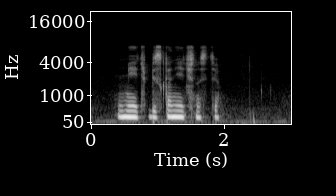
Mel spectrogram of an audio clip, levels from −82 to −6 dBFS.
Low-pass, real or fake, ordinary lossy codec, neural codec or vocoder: 7.2 kHz; real; none; none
